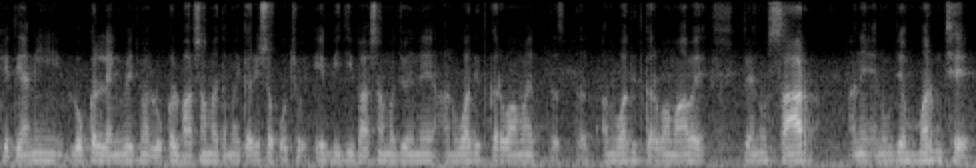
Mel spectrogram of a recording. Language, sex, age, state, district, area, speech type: Gujarati, male, 45-60, Gujarat, Ahmedabad, urban, spontaneous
